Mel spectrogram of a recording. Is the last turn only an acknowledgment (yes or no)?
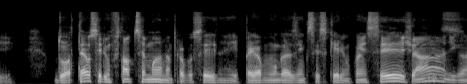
yes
